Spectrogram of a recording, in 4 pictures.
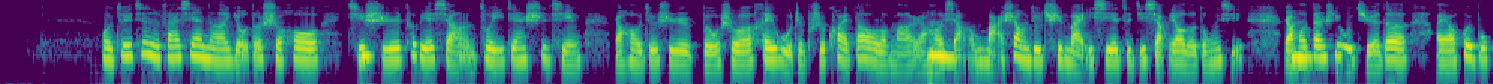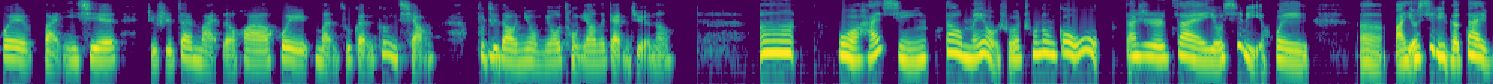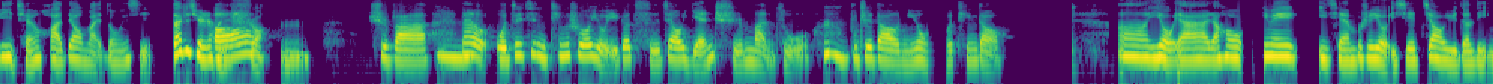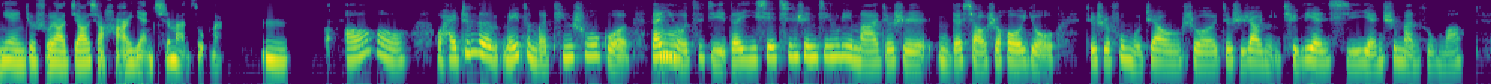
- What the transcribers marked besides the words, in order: laughing while speaking: "把游戏里的代币全花掉买东西"; other noise
- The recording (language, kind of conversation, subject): Chinese, podcast, 你怎样教自己延迟满足？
